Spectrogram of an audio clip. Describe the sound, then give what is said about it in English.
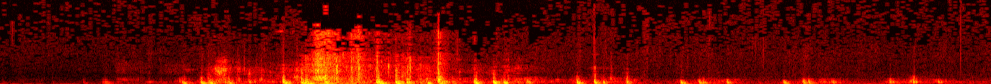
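Hooves of a young horse, the Cressida colt, clip-clop in a horse yard in an uneven trotting rhythm, a run of sharp hollow knocks that swell louder mid-clip and then settle into steadier, lighter steps. No voices. “there he goes, the Cressida colt. Settling down nicely in that fine horse yard you built.”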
